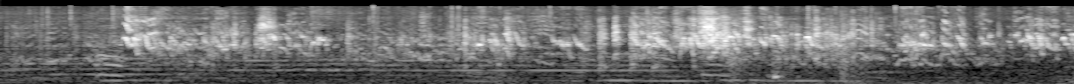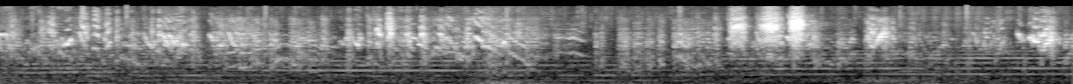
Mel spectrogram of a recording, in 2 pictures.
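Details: Pet budgerigars feeding on mixed seed; soft, continuous scratchy chatter with scattered brighter squawks, a steady low hum underneath throughout.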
